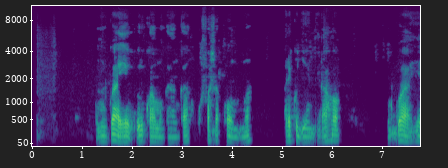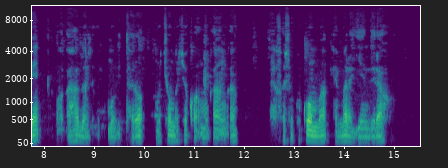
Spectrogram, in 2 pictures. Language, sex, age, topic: Kinyarwanda, male, 18-24, health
